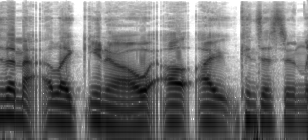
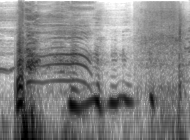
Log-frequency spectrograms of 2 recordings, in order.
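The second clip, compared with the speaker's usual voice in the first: high-pitched drawn laugh; 5 dB quieter than usual. Real, not acted. Laughs at own confession.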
